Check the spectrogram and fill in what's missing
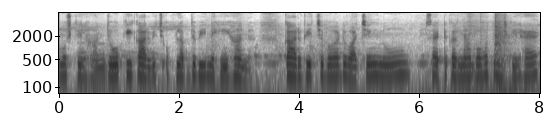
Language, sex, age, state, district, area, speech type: Punjabi, female, 30-45, Punjab, Jalandhar, urban, spontaneous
